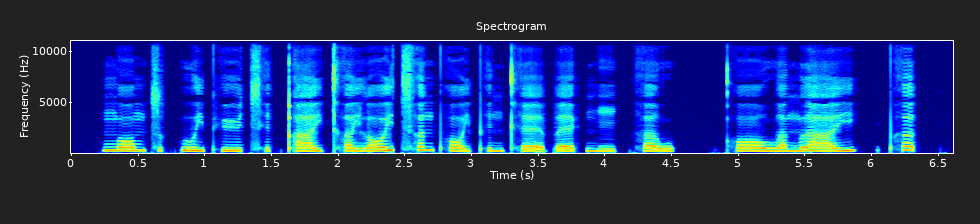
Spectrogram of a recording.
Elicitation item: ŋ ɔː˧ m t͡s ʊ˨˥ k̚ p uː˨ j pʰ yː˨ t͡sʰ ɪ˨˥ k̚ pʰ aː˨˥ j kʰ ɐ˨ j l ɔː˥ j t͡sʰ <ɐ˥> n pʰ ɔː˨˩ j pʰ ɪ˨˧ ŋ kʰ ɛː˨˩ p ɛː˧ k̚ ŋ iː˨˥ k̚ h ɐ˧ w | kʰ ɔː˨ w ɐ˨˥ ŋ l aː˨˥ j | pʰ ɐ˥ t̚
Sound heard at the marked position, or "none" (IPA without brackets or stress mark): ɐ˥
